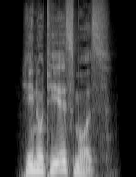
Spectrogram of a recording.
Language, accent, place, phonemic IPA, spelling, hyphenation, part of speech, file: German, Germany, Berlin, /henoteˈʔɪsmʊs/, Henotheismus, He‧no‧the‧is‧mus, noun, De-Henotheismus.ogg
- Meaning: henotheism (belief in one ("main") deity without denying the existence of other deities)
